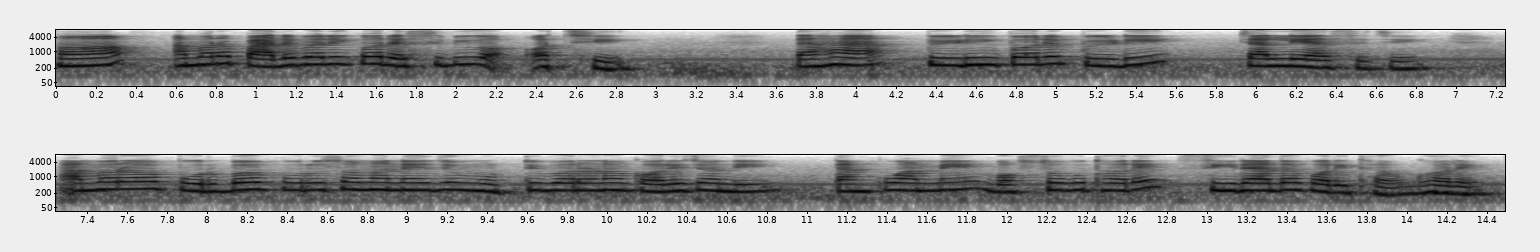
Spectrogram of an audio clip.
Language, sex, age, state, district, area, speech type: Odia, female, 60+, Odisha, Kandhamal, rural, spontaneous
